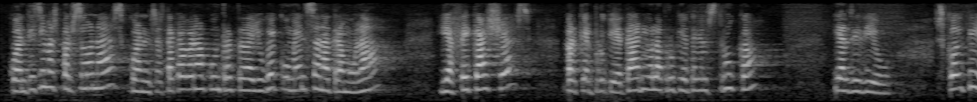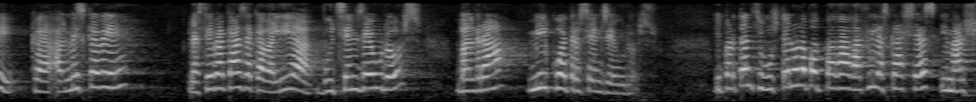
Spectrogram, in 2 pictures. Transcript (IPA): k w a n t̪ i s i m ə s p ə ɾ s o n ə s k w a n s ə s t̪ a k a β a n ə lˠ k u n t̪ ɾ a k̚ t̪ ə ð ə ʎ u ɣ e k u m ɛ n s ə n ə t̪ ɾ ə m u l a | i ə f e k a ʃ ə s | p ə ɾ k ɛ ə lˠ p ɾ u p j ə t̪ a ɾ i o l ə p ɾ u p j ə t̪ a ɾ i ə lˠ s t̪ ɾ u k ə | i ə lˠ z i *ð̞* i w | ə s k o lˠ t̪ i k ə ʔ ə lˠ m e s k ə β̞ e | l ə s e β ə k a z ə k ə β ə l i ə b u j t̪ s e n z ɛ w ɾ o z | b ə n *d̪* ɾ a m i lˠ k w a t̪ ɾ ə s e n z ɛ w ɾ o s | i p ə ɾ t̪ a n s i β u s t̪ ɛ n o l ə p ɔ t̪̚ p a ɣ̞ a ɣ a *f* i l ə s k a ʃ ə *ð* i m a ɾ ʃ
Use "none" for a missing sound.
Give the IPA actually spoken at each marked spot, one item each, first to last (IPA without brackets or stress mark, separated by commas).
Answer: ð̞, d̪, f, z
